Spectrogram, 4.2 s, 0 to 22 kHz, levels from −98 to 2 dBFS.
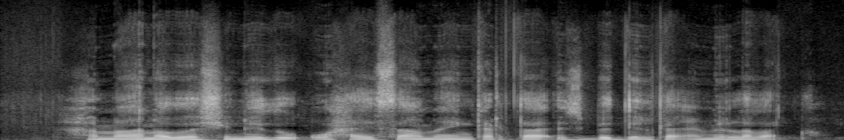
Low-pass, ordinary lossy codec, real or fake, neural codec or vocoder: none; none; fake; codec, 44.1 kHz, 3.4 kbps, Pupu-Codec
